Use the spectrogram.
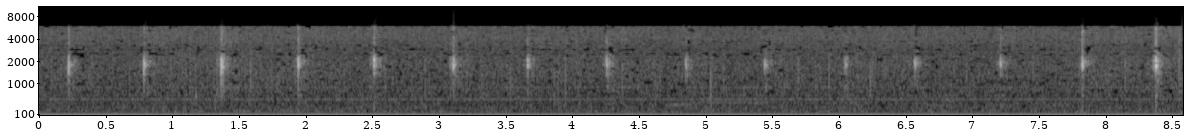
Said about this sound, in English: Dreary silence, broken only by the hammer-like ticks of the old clock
